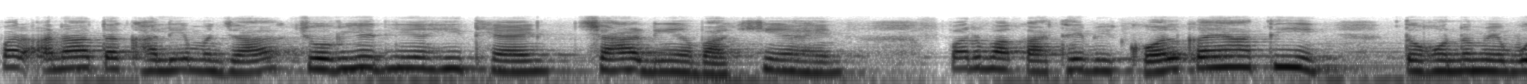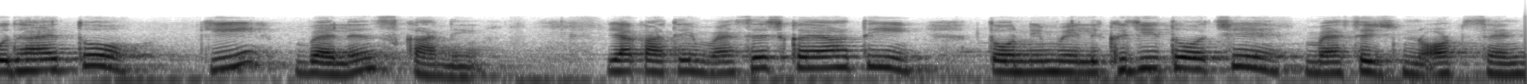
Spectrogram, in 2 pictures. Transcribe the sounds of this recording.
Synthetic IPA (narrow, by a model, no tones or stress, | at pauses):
pɐɾɐ̰nãt̪ɐkʰaːlimɐ̃ɲd͡ʑat͡ɕɔːʋiːɦɗĩːə̃ɦit̪ʰiaːɦɪnɪ̆t͡ɕaːɾɗĩːə̃baːkʰiaːɦɪnɪ̆ | pɐɾmãkaːt̪ʰebʱɪkɔːlkɐjãt̪ʰi | t̪ɐɦʊn̆mẽɓʊd̪ʱaːet̪ʰokibɛːlə̃nskaːne | jakaːt̪ʰemɛːsed͡ʑkɐjãt̪ʰi | t̪ɐʊnimẽlɪkʰɪd͡ʑit̪ʰoɐt͡ɕemɛːsed͡ʑnɔ̰ːʈsɛ̃ːɳʈ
